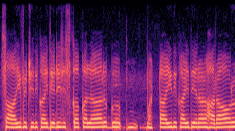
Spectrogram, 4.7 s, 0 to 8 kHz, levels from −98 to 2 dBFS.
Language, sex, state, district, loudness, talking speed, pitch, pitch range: Hindi, female, Bihar, Saran, -11 LUFS, 180 wpm, 255 Hz, 245-260 Hz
